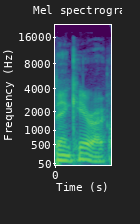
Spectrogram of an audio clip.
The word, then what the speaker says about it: Banchero: Oh, as I learned today, it's pronounced Banchero.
